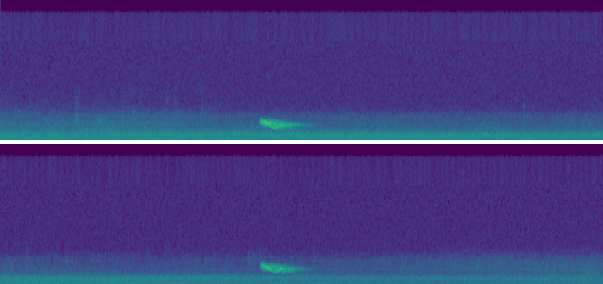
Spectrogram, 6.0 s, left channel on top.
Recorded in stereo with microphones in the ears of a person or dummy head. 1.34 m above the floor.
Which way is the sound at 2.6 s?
65° left (ahead or behind).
